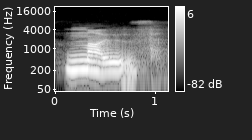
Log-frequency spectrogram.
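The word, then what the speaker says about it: mauve: four we've got move move now this one I think is confusing because we've got the a and EU but the sound really sounds more like an O sound instead and mo is actually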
